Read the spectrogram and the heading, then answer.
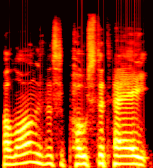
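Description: A man's voice: high voice, little pitch movement, moderate pace, darkish tone, smooth, no room sound, lightly acted. A man playing a boisterous, impatient big party-lover in a fantasy audio drama, exuberant and prone to grumbling.

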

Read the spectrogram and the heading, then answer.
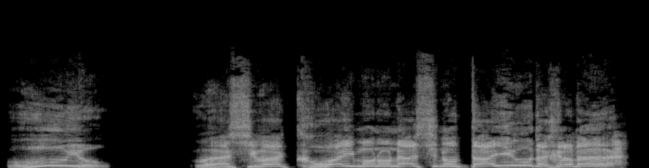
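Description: A man voicing a boisterous, proud barbarian king with a gravelly, blustering, shouting delivery in video game dialogue. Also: very high-pitched, big pitch swings, measured pace, dry recording, studio quality, exaggerated voice. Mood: boastful. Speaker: warlord character.

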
